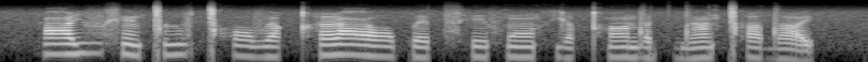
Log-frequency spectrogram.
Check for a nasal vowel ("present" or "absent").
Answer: present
